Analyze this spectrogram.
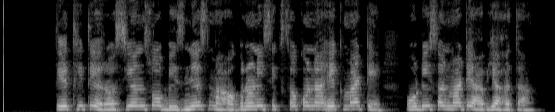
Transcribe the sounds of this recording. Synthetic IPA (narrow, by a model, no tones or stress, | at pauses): t̪et̪ʰit̪eɾəsjənsobid͡ʒnesmãəɡɾəɽ̃isɪkʃəkonaekmaʈe | oɖisənmaʈeaʋjaɦət̪a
